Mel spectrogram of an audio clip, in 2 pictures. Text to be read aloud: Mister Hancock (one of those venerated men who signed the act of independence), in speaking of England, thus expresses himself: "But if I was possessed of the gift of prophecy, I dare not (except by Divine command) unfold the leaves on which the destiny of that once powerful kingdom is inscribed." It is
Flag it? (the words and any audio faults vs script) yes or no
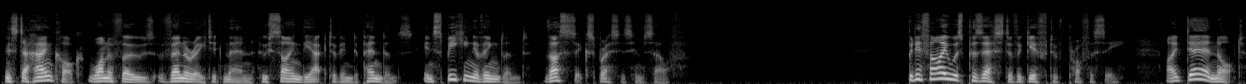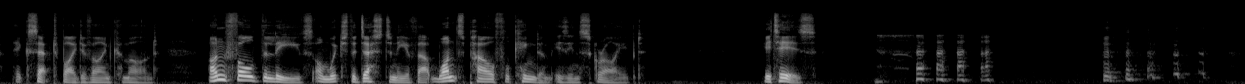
yes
